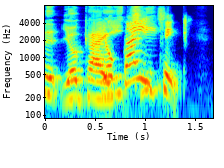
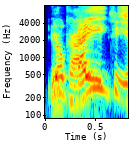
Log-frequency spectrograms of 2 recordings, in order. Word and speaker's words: Yokkaichi: Yokkaichi. – Yokkaichi.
